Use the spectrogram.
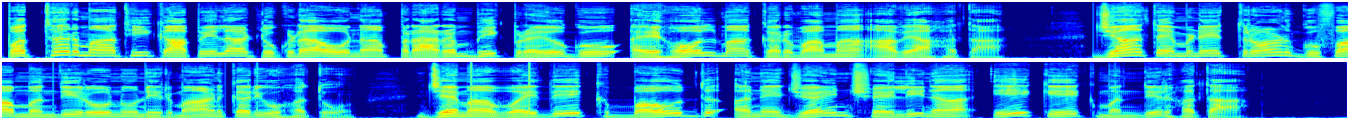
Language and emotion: Gujarati, neutral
